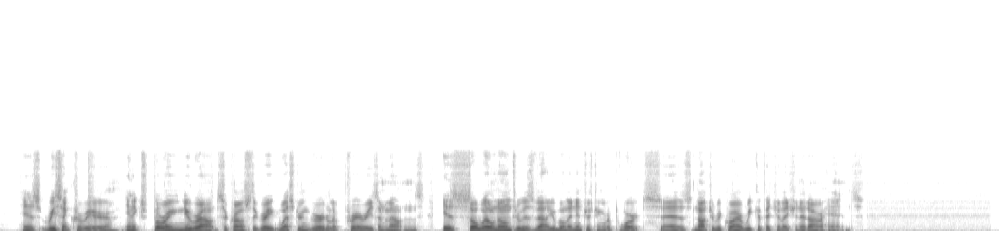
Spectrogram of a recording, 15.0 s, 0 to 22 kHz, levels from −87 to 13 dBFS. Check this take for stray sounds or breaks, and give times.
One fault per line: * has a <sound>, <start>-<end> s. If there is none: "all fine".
all fine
